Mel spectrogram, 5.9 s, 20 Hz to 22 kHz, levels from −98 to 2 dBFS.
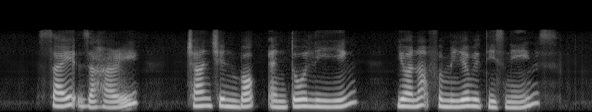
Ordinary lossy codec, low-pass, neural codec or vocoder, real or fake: none; 7.2 kHz; codec, 24 kHz, 1.2 kbps, DualCodec; fake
